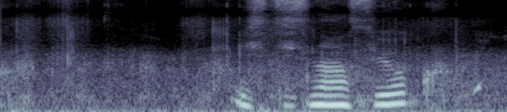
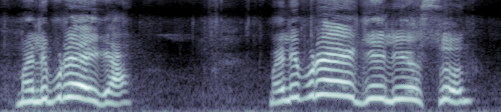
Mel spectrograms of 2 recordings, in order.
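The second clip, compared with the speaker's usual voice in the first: firm call; 5 semitones higher, 6 dB louder than usual. Real, not acted. Calling the dog firmly.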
